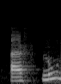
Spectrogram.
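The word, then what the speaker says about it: afternoon: PM तक आप लोग आफ्टरनून बोलोगे। इसमें भी ये आफ्टर नहीं होता, क्योंकि आर से पहले क्या आ गया? ई आ गया, वोवल। तो हम इसमें आर का उच्चारण नहीं करेंगे।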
